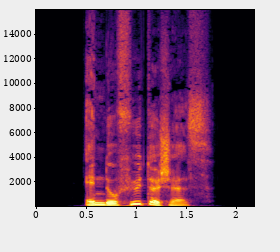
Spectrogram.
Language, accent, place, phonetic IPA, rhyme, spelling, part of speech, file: German, Germany, Berlin, [ˌɛndoˈfyːtɪʃəs], -yːtɪʃəs, endophytisches, adjective, De-endophytisches.ogg
- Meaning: strong/mixed nominative/accusative neuter singular of endophytisch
